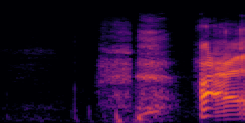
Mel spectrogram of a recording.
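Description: Quick catching inhaled gasps building up, ending in a loud breathy burst, like the lead-in to a sneeze.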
